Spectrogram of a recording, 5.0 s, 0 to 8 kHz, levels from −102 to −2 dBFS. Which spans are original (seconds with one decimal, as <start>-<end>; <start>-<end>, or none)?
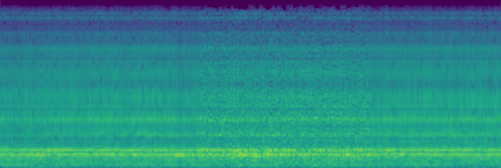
2.0-3.7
